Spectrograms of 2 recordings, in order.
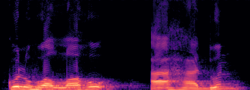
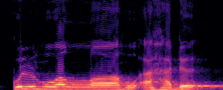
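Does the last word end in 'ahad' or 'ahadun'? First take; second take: ahadun; ahad. First: The last word ends with an added -un sound. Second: The last word ends without an added n sound. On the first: The reciter continues straight into the next verse. "Nun ini akan muncul kalau berhadapan dengan alif" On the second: The reciter stops at the end of the verse. "Wakaf itu diberhentikan. Maka nun itu tidak akan muncul"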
